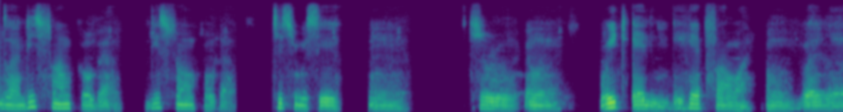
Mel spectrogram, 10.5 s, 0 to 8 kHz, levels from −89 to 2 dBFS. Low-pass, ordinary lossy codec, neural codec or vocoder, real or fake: 7.2 kHz; none; codec, 24 kHz, 0.9 kbps, WavTokenizer, medium music audio release; fake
